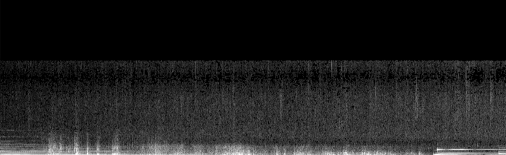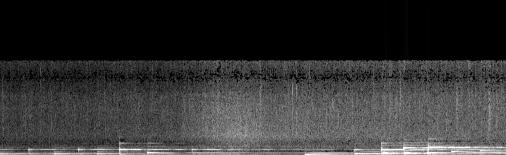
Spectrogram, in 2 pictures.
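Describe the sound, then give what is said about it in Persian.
Steady rain patters throughout, listened to through an opened window, while deep thunder rumbles low in the first few seconds; about halfway through, soft sustained musical notes rise over the downpour. No one speaks. “هنگام بارش باران پنجره را می گشاید و با تمام وجود گوش می کند باران را پی در پی و عمیق نفس می کشد شهر باران شسته را”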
